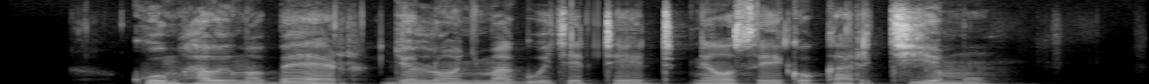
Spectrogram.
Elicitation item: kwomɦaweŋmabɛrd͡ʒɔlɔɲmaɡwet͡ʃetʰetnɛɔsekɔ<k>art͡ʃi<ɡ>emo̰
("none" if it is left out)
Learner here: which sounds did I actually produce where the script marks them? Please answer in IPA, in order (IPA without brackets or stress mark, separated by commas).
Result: k, none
